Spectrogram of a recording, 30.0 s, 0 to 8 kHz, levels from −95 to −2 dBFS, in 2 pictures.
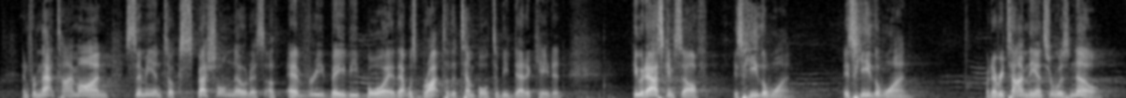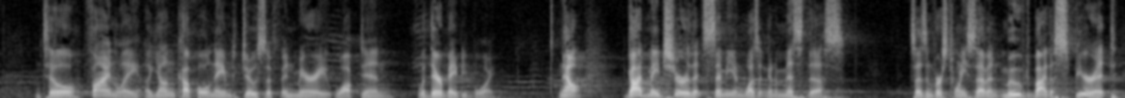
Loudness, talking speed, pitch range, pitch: -28 LUFS, 150 wpm, 130-160 Hz, 140 Hz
